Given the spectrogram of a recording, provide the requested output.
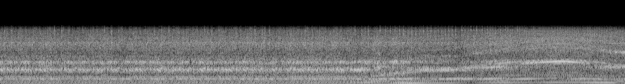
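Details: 1990 Mazda Miata idling and revving: light metallic rattle over idle that separates from the hydraulic lash adjusters on acceleration/deceleration, still present on 93 octane so not ping; owner wonders about rod knock or spun bearing, source unknown.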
